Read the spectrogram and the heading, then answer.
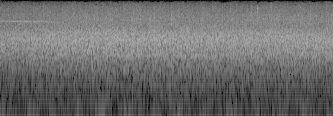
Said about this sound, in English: They're elevating the stretcher, and now they're going to move the stretcher and bring Cam here right to left, and another round of applause breaks out.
